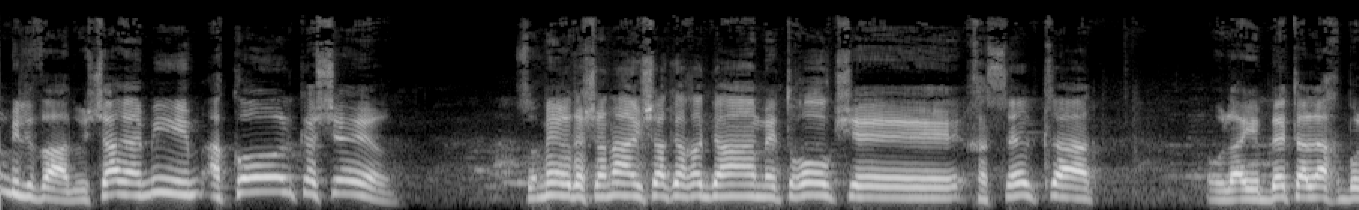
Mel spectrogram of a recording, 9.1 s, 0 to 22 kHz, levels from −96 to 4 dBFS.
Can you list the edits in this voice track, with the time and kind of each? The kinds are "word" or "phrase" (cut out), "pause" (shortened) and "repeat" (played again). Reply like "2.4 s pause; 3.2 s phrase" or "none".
none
